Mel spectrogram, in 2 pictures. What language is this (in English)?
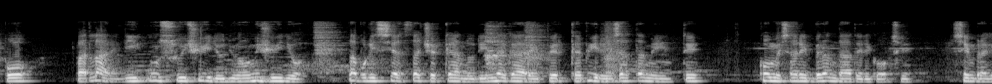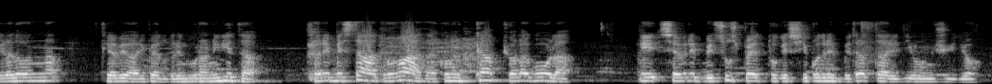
Italian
